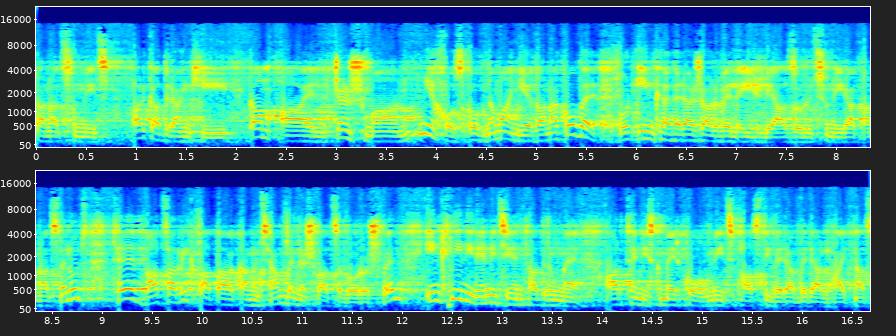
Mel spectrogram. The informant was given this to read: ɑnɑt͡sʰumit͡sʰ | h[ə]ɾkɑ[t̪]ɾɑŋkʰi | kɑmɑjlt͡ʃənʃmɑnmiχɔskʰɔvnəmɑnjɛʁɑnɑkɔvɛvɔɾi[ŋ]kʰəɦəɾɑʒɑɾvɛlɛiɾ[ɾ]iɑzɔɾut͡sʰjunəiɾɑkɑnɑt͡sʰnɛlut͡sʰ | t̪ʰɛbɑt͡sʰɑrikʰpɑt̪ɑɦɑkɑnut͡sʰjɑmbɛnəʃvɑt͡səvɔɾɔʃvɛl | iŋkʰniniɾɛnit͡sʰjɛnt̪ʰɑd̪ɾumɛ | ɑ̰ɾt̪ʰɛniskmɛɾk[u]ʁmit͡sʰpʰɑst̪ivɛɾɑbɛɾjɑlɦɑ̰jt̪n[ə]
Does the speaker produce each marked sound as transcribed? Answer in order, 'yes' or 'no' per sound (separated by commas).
no, no, yes, no, no, no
